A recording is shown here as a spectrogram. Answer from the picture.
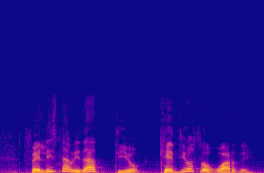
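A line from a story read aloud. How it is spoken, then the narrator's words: Cheerful exclaiming voice. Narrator (Spanish): exclamó una alegre voz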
